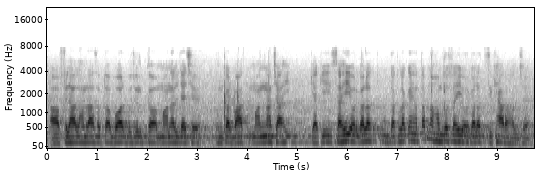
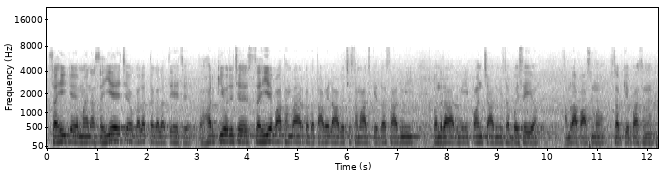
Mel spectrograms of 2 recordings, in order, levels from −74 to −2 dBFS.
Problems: constant background noise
